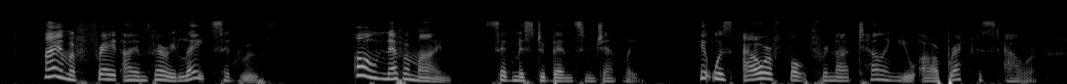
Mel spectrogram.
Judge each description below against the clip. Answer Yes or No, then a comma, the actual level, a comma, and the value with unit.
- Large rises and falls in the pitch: Yes, wide, 6.3 semitones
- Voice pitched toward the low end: No, high, 200 Hz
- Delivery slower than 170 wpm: Yes, average, 150 wpm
